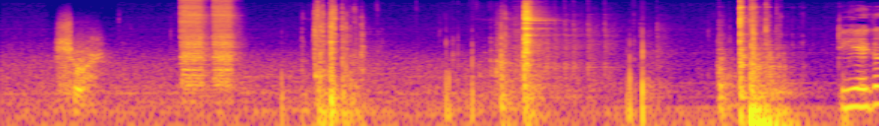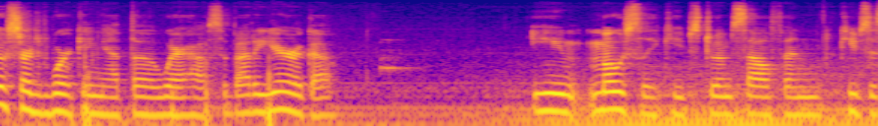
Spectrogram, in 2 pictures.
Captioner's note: sound: entering building, calling elevator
